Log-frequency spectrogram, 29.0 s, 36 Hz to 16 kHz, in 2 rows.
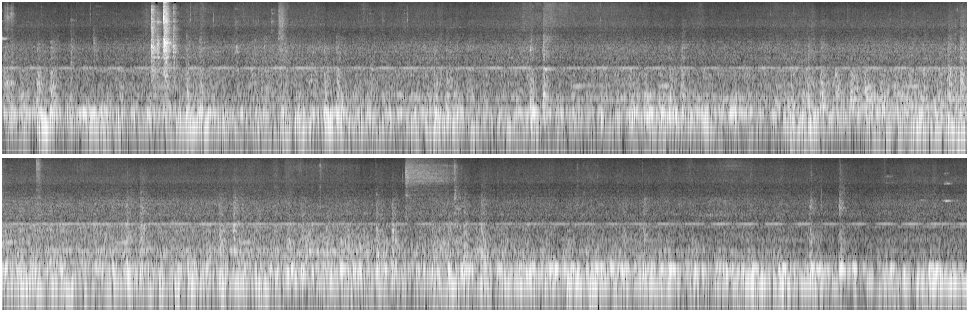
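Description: Izukyu 2100 series 'Resort 21' electric train running, heard from inside the car: a steady low rumble of the wheels on the rails, with a faint steady tone and occasional clicks.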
